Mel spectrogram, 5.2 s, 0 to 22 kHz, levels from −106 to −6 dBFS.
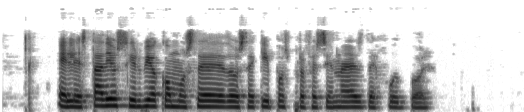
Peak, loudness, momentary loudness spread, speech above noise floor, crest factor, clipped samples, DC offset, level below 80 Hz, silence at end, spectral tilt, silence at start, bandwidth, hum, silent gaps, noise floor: -2 dBFS; -17 LUFS; 11 LU; 57 dB; 16 dB; under 0.1%; under 0.1%; -54 dBFS; 0.95 s; -5 dB/octave; 0.6 s; 7.4 kHz; none; none; -74 dBFS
